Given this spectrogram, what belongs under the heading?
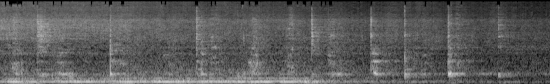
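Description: Mutton biryani masala sautés in a pot with a continuous loud sizzle, while a spoon stirs and scrapes with rhythmic metallic knocks against the sides, roughly one every half second to second.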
